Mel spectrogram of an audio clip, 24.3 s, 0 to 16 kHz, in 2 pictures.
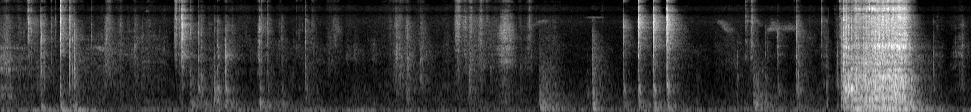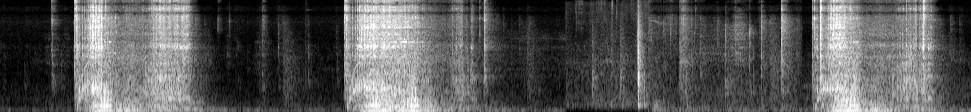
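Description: An old starter motor from an Allis Chalmers WD45 tractor spins freely on its own in four or five short, loud whirring bursts, separated by quiet gaps with faint handling noises.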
